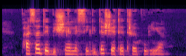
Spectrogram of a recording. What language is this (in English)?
Georgian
